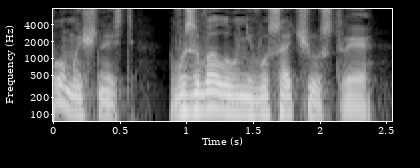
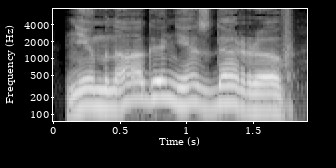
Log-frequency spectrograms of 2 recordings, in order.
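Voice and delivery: slow, higher, lingering repeat; drawn-out musing; 4 semitones higher, slower than usual. Acted. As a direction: stretch out each word sceptically. Repeats them again, mulling.

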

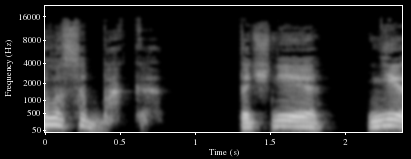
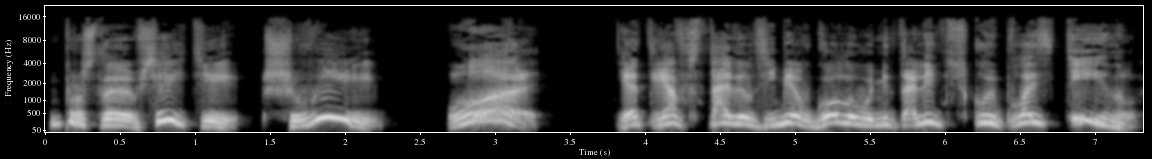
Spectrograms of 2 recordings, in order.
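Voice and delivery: higher-pitched, lightly voiced Igor; Igor, eager servant; 10 semitones higher, 4 dB louder than usual. Igor explains the metal plate in his head, higher and earnest.

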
